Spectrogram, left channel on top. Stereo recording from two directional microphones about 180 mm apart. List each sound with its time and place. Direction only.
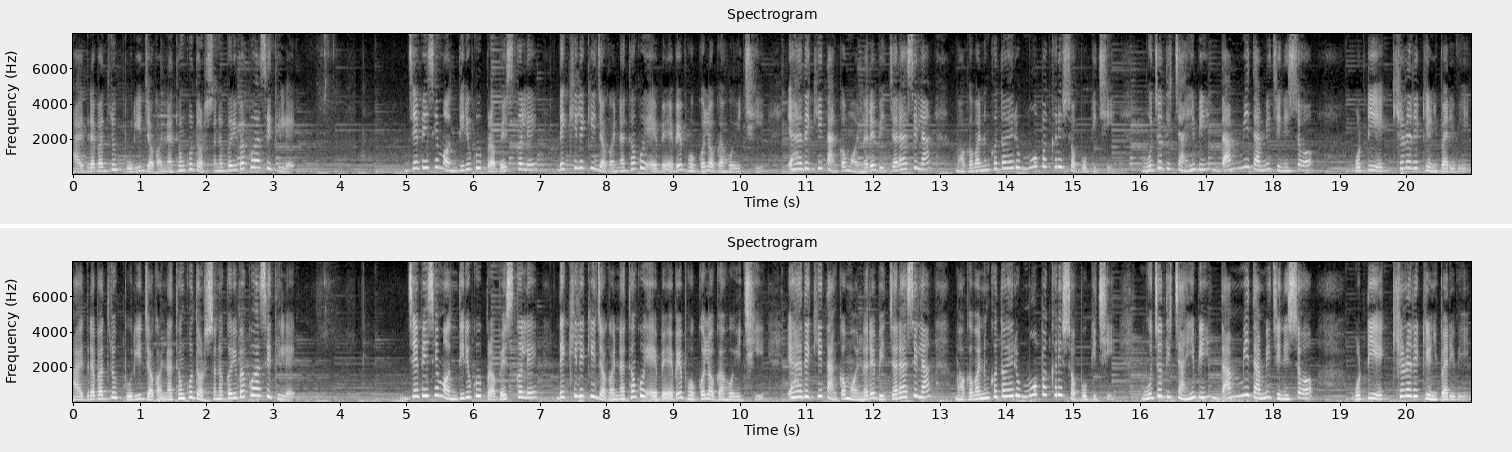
0.0 s speech: 45° right (ahead or behind)
5.0 s speech: 40° right (ahead or behind)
